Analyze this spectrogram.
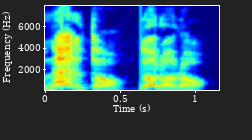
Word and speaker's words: Naruto: another important factor is accent tokyo standard is very flat so naruto zoro is how japanese pronounce it's not your fault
